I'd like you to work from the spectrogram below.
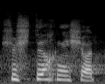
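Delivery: Suster ngesot with French sh sounds; Frenchified ghost name; French accent. Shown as a demonstration. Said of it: "kalau bahasa Perancisnya?".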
